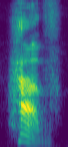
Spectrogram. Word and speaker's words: have: or anything like this the e is silent so it's have but when you have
